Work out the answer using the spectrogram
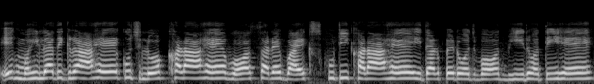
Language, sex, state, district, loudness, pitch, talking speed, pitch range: Hindi, female, Bihar, Gaya, -14 LUFS, 270 Hz, 220 wpm, 255-290 Hz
